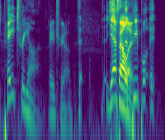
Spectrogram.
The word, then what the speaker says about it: Patreon: will buy the foress I'll spent $600 the patron the patron program is a crowdfund I mean it's essentially crowdfunding so it's kind of irking me that you keep mispronouncing it's patreon patreon yes the people it p p a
